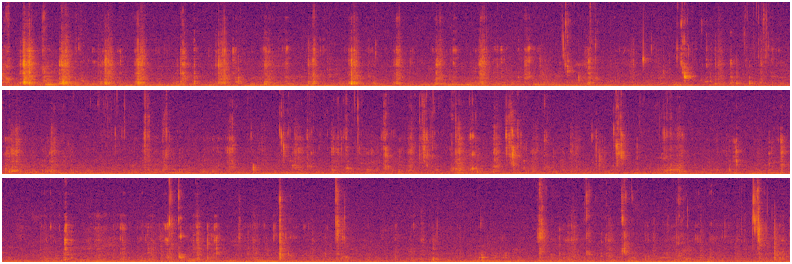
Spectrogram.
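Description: Close-miked chewing and mouth sounds of a person eating rice and egg curry by hand. Many small wet clicks and smacks come throughout, with a sharper one right at the start, over a faint steady low hum.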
